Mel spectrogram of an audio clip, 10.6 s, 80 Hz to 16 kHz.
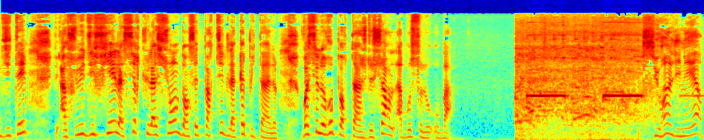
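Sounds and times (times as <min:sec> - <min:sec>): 
speech: 0:00.0 - 0:06.9, 0:09.8 - 0:10.5
excavator working at a roadworks site: 0:07.7 - 0:10.5.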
